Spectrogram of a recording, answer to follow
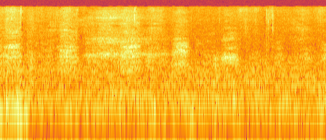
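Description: Faint, irregular breathing and snuffling of a pit bull with her head down in a squirrel hole.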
